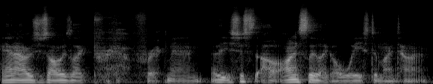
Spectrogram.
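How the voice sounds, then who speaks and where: A man's voice: sits low, brisk, slightly rough. A young man in a casual interview, telling stories with many fillers and acting out what people said. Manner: animated storyteller, acts out quotes loudly; filler-heavy, many restarts. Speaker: podcast guest. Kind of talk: casual conversation.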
